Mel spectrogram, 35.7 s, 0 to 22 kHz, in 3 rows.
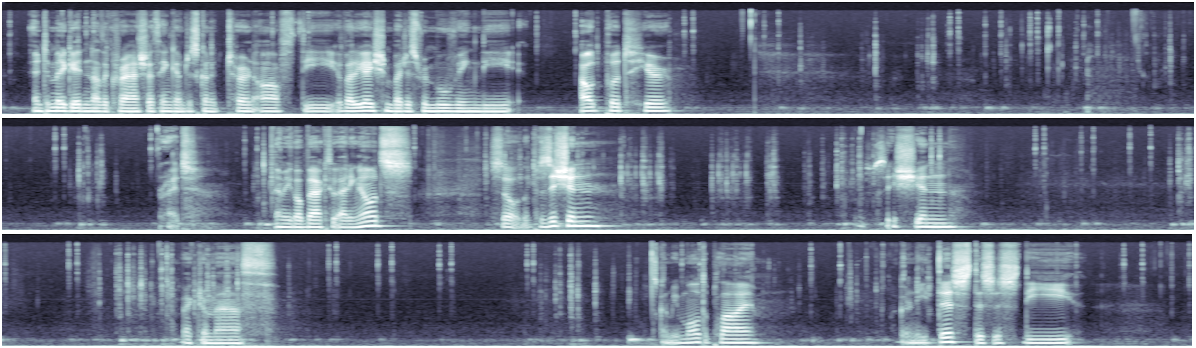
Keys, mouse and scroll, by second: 0.0-0.3 middle drag, 0.9 click, 1.5 ctrl+x, 1.5-5.8 drag, 1.5-2.2 scroll up 1, 3.4 g, 5.4-7.8 right drag, 6.1 g, 6.8-8.6 drag, 7.6-9.2 scroll up 2, 7.8-8.1 middle drag, 9.2 g, 9.5-13.7 drag, 9.8-10.9 scroll down 3, 12.8-14.6 typing, 13.7-14.0 scroll down 1, 14.0 scroll up 1, 14.8-17.9 shift+drag, 17.0-21.7 typing, 22.3-26.9 drag, 22.9-24.4 middle drag, 23.7 shift+a, 25.0 typing, 27.1-29.8 drag, 29.6 m, 30.7 click, 31.1-31.6 scroll down 1, 31.6-32.0 scroll up 1, 32.0 shift+middle click, 33.1 g, 33.6 click, 33.7 right click, 34.3-35.5 scroll up 1, 35.5-35.7 scroll down 1.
